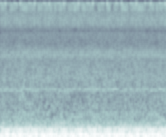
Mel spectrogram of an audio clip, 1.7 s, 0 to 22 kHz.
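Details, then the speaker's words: Abandoned Dodge Dakota R/T 5.9 V8 truck idling after being revived; low, even V8 rumble with steady beat, no ticks or knocks, smoother than a silver daily-driven truck; normal idle. "dud this thing's [ __ ] smooth wi rotors don't sound like it needs anything damn this truck runs smoother than his silver truck"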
